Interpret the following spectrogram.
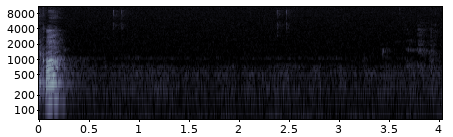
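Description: Two faint computer mouse clicks, about two seconds apart, over near-silent room hiss.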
